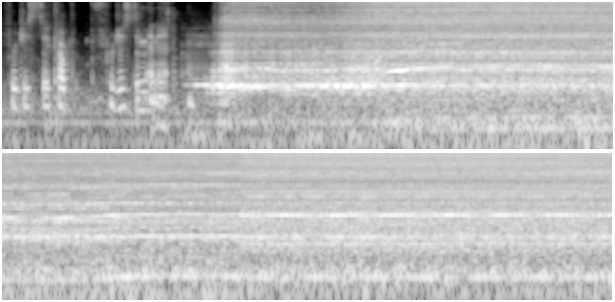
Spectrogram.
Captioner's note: electric mixer loud sound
